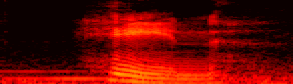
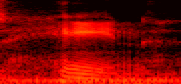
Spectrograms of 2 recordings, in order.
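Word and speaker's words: הן: a group of women is referred to as hain that's they effeminate also them okay and Hebrew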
